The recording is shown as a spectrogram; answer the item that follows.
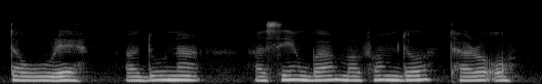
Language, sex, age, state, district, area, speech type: Manipuri, female, 18-30, Manipur, Tengnoupal, urban, spontaneous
